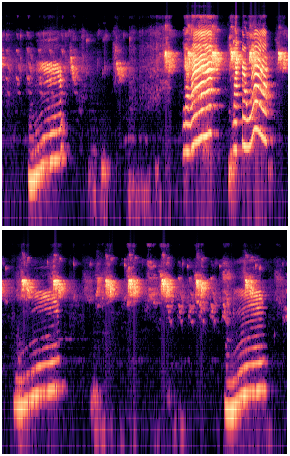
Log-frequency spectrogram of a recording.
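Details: Hindi-speaking pet parrot asking for roti: a rapid series of harmonic, voice-like phrases, many rising at the end, with short gaps and a steady high hiss behind them.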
